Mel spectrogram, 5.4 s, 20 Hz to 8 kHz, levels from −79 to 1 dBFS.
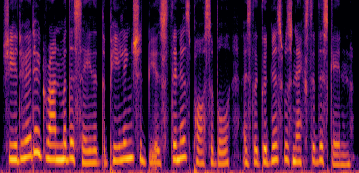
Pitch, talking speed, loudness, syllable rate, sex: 235 Hz, 255 wpm, -15 LUFS, 5.7 syllables/s, female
